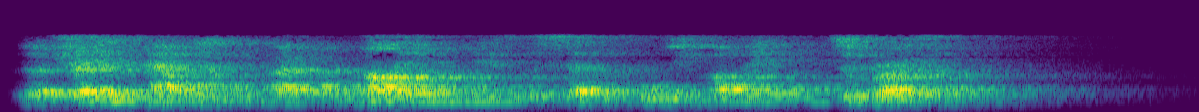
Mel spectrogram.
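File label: public places train station england announcement the train leaving platform 9 is 7 45; brighton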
